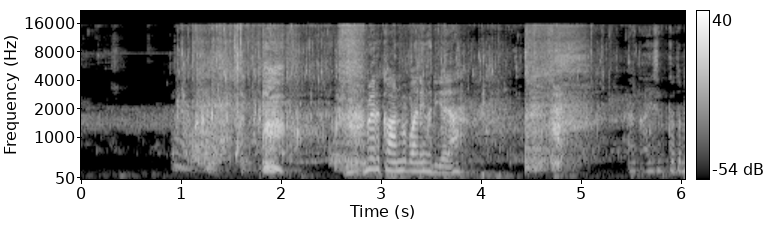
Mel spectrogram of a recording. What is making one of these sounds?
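Water splashes in a barrel.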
